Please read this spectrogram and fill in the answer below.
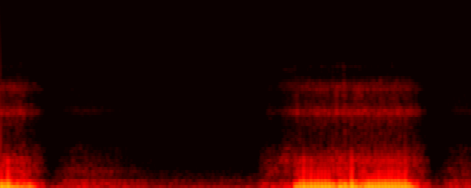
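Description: Loud buzzing inhaled snores with a faint high whistle riding on them, quiet breathing between.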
